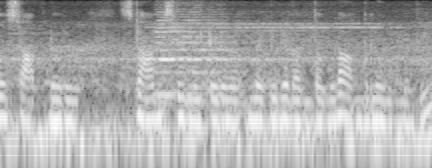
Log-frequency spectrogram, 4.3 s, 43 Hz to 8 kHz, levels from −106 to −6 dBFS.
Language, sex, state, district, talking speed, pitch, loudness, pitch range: Telugu, female, Andhra Pradesh, Guntur, 150 wpm, 180 Hz, -15 LUFS, 170-185 Hz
